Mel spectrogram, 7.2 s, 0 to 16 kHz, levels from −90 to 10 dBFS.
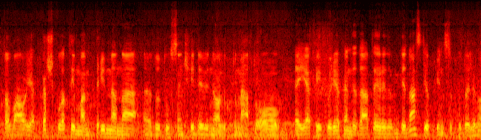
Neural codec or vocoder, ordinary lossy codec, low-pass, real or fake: none; Opus, 16 kbps; 14.4 kHz; real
